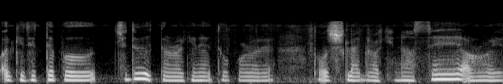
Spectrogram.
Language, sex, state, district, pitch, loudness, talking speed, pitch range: Nagamese, female, Nagaland, Kohima, 190 Hz, -15 LUFS, 165 wpm, 180-210 Hz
